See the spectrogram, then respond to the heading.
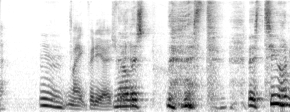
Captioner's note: laughs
